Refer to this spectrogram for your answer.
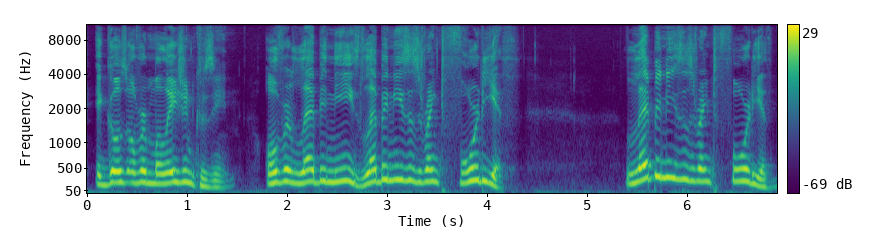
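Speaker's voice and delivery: indignant. Real, not acted. Outraged ranking rant.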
